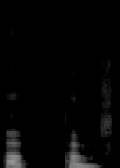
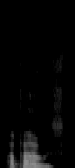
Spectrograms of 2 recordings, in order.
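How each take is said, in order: First: "Oppose" broken into two syllables, up-pose. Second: Said in the usual way. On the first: Shown as a demonstration. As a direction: say "Oppose" with a gap between syllables. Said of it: "Let's count the syllables". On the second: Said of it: "say the word again".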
